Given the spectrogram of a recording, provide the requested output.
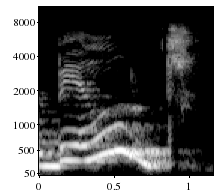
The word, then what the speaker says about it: build: Now build, we don't pronounce the U.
